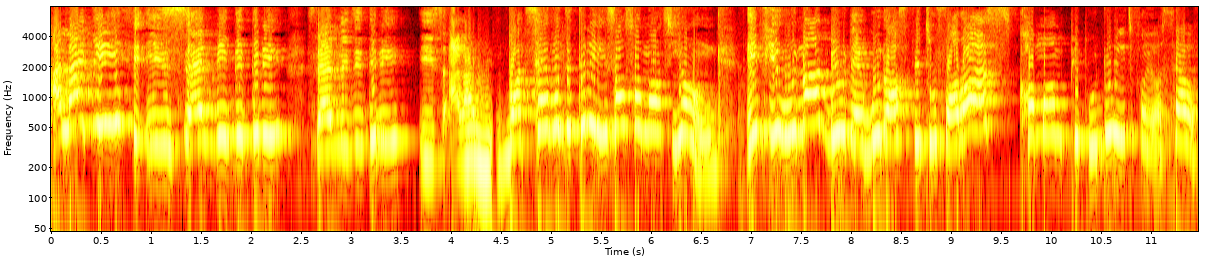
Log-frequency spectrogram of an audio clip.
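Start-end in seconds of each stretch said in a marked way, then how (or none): 0.0-4.4 slow, held-back laughter breaking through mid-sentence. A speaker addressing viewers repeats a statement while trying not to laugh. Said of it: "I'm trying not to laugh".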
